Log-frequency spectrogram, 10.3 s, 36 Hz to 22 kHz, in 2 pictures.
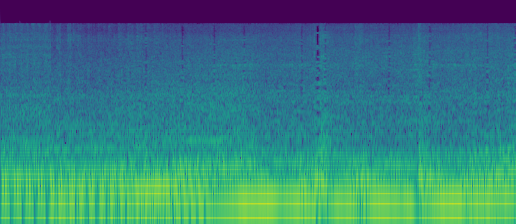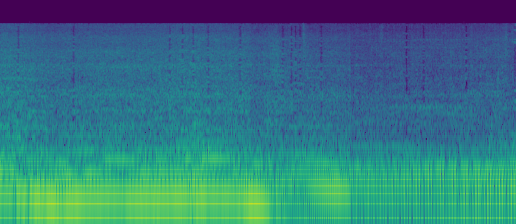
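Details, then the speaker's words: Nissan 200SX S12 with CA18ET engine: a lumpy idle with a stumbling beat, the misfire earlier sporadic and now nearly continuous. Cylinder two is not responding, and a stuck or intermittent injector is suspected but not confirmed. "sporadically and now it's done it pretty continually kind of sounds like an injector that's stuck or intermittent"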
